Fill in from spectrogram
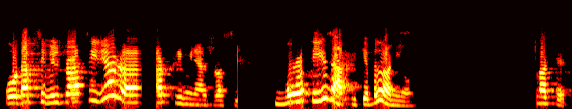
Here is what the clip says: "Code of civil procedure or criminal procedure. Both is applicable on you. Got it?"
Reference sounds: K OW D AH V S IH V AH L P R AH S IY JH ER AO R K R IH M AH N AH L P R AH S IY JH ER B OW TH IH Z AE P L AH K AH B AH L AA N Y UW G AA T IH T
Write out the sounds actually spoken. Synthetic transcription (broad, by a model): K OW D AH P S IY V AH L P R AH S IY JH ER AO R K R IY M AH N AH L P R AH S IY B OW T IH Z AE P L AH K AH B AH L AA N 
